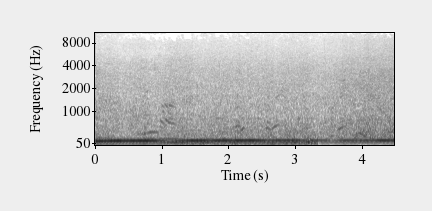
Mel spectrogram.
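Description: An engine running steadily, a loud, even low drone, with voices faintly in the background.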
